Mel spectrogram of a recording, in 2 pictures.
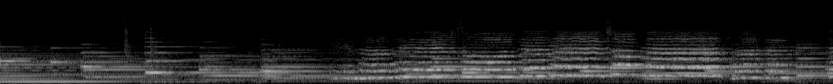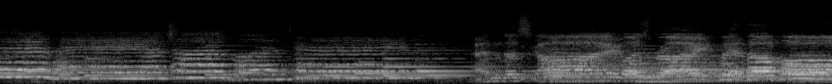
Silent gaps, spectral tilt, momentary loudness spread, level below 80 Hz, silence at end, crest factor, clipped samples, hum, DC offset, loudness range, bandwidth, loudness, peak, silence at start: none; -7 dB/octave; 10 LU; -72 dBFS; 0 s; 18 dB; under 0.1%; none; under 0.1%; 5 LU; 11.5 kHz; -29 LUFS; -12 dBFS; 0 s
